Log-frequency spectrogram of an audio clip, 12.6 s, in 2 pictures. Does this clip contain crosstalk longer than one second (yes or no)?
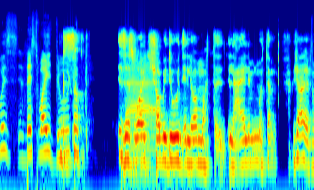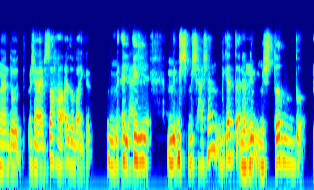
no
